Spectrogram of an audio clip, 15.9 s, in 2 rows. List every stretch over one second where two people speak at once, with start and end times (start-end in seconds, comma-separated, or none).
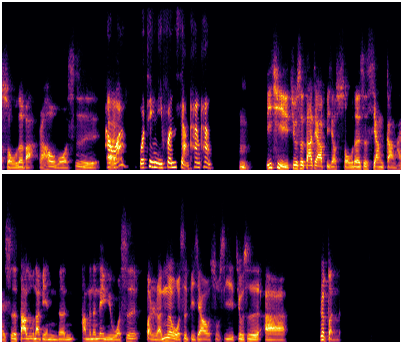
none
